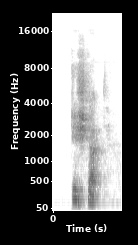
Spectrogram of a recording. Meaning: 1. flick 2. a French Canadian tabletop game in which players attempt to flick each other's round pieces off the board
- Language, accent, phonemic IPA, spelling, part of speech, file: French, Canada, /piʃ.nɔt/, pichenotte, noun, LL-Q150 (fra)-pichenotte.wav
